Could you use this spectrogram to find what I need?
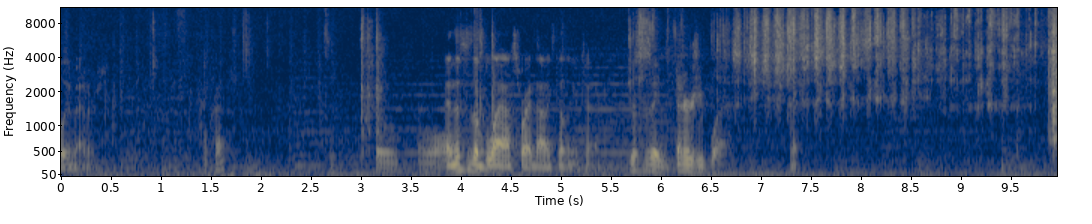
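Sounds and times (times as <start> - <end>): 
speech: 0.0 - 0.4, 1.5 - 1.8, 3.8 - 7.1
handful of dice rattling and clattering: 6.7 - 9.9.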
